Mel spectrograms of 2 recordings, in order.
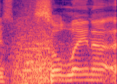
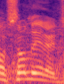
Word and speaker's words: Solena: Solena Estate. – Oh, Solena, just like your name, it's pronounced the same way. – Exactly, just like it's spelled.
